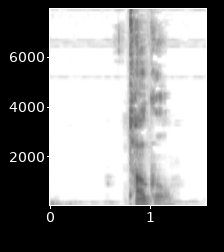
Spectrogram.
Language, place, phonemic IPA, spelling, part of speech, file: English, Queensland, /ˈtɔɡ.əl/, toggle, noun / verb, En-au-toggle.ogg
- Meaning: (noun) A wooden or metal pin, short rod, crosspiece or similar, fixed transversely in the eye of a rope or chain to be secured to any other loop, ring, or bight, e.g. a sea painter to a lifeboat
